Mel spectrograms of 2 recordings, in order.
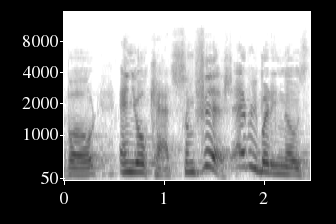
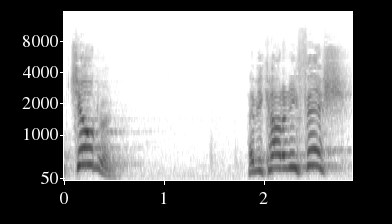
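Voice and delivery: calling out; 9 semitones higher than usual. Acted. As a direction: call out from the shore. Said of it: "he yells to him, calls to him".

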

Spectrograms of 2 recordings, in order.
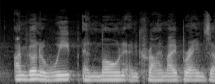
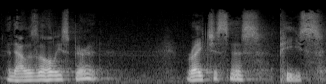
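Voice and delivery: normal talking voice

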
